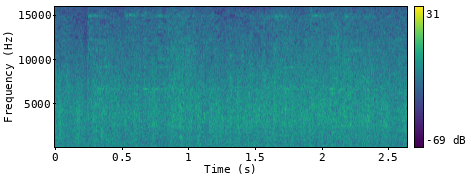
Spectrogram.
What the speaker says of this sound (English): those tank buster missiles chased it all the way back to base and took it out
